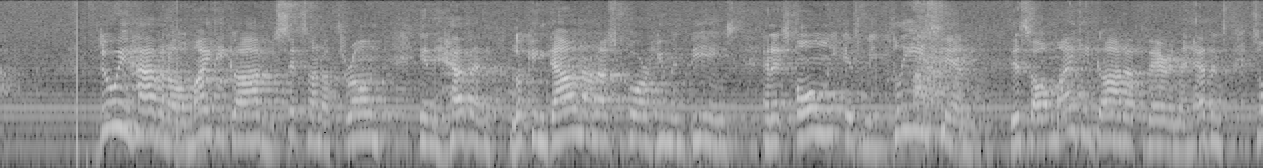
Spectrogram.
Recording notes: Please excuse the buzz in the audio background!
